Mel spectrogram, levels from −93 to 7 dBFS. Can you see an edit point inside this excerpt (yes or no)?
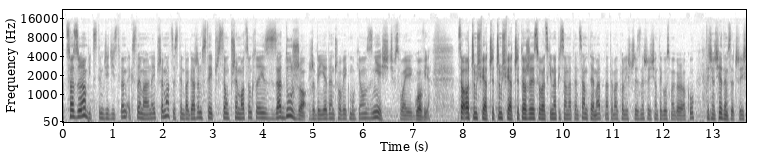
yes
